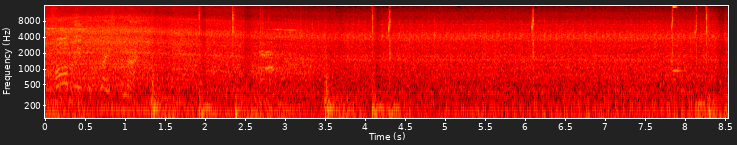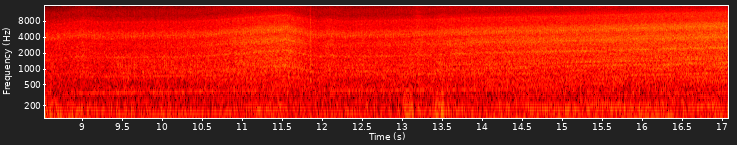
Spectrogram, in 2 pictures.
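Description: A heavy truck engine rumbles steadily as the truck drives along.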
